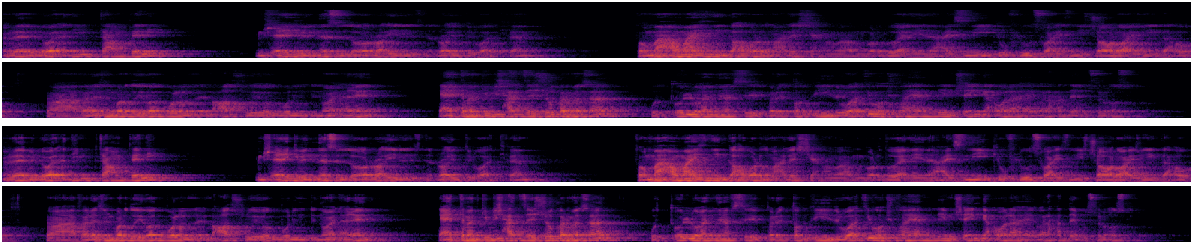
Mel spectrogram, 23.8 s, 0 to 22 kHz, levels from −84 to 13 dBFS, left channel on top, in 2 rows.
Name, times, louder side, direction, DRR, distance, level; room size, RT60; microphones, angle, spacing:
voice 1, 0.0-1.6 2.5-5.3 6.4-11.9 12.3-15.6 16.3-18.0 18.4-23.3, right 1 dB, 90° right, 4 dB, 1.0 m, -32 dB
10.0 x 7.2 x 2.8 m, 1.2 s
head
